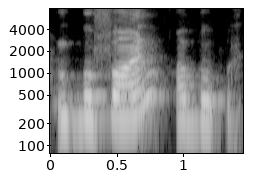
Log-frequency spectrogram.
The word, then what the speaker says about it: Buffone: Okay, so we're having today Buffone, how do you say it? Buffone?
